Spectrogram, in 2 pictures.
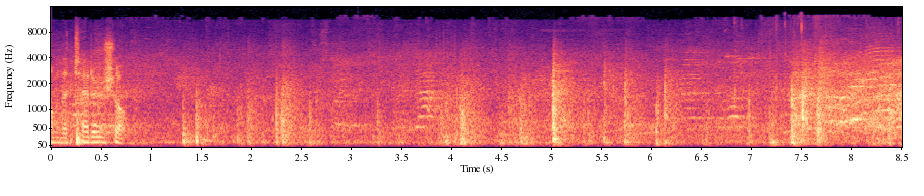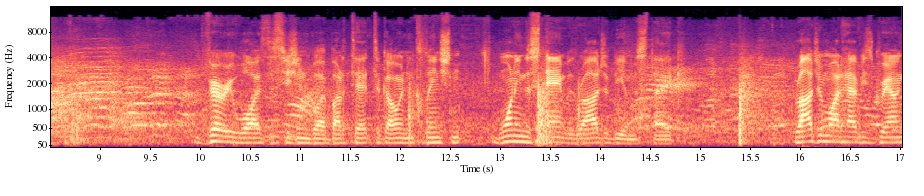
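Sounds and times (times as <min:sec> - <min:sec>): crowd shouting: 0:07.5 - 0:10.0.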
